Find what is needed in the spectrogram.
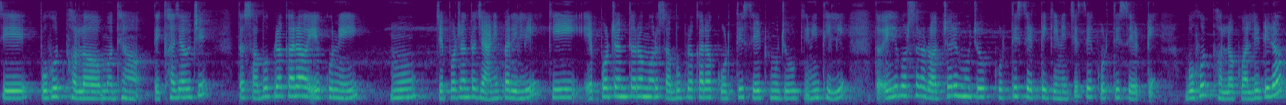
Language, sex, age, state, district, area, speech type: Odia, female, 18-30, Odisha, Jajpur, rural, spontaneous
